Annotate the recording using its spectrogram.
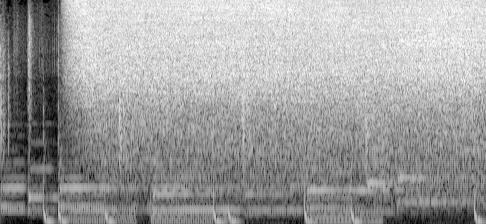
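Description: A gravity-feed paint spray gun spraying, a steady even hiss of air and atomised paint that starts about a second in. It is heard under background music with a steady beat.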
